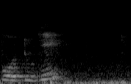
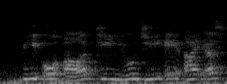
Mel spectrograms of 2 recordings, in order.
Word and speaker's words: Portugais: In French, it is Portugais. P-O-R-T-U-G-A-I-S, Portugais.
